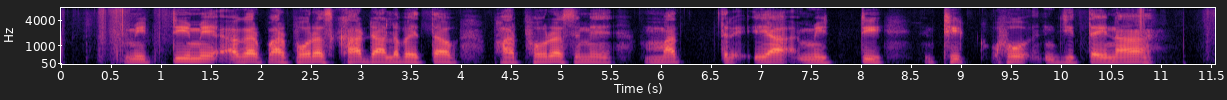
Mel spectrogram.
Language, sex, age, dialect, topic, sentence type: Magahi, male, 41-45, Central/Standard, agriculture, question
